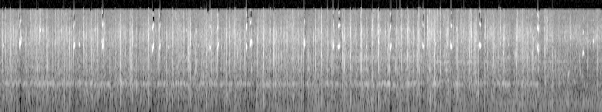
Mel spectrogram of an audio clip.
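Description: Small birds chirping over and over in short, high calls, two or three a second, over a faint rapid ticking and a low steady hum.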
